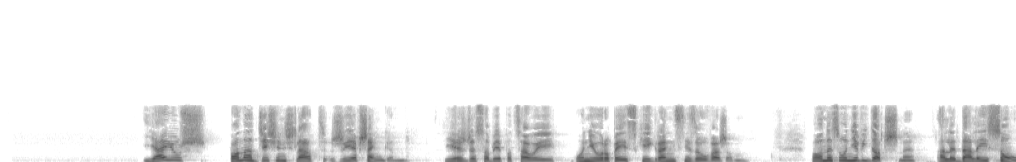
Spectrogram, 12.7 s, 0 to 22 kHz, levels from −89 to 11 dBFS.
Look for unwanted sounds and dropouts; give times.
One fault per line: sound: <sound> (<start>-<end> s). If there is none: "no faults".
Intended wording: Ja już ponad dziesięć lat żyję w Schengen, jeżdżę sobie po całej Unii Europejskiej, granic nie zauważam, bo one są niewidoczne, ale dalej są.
no faults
